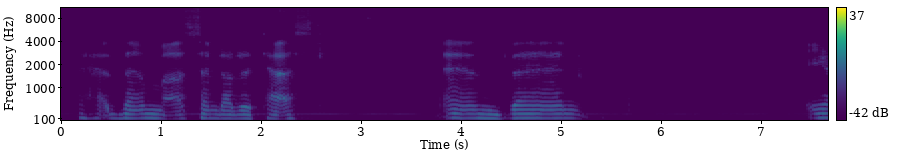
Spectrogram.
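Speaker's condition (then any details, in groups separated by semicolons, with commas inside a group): Spinocerebellar ataxia; progressing, balance requires conscious thought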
